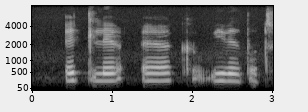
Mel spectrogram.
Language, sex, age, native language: Icelandic, female, 10, Icelandic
